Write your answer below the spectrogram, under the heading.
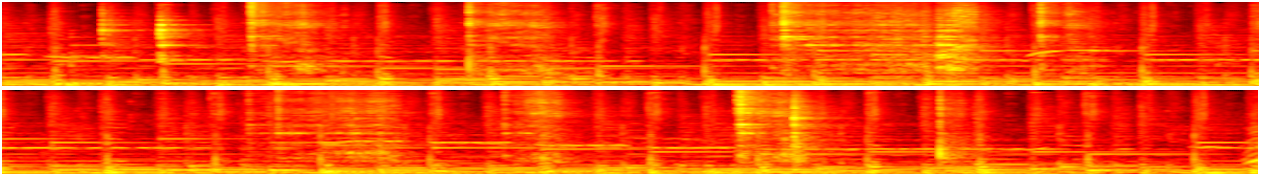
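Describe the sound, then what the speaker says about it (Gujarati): Amaranth leaf curry stirred in a pan, with a utensil scraping and clinking against metal in a steady, continuous rhythm; the sound is close and moderately loud, with no one speaking. "હવે આપણે શાકને મિક્સ કરી દઈશું"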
